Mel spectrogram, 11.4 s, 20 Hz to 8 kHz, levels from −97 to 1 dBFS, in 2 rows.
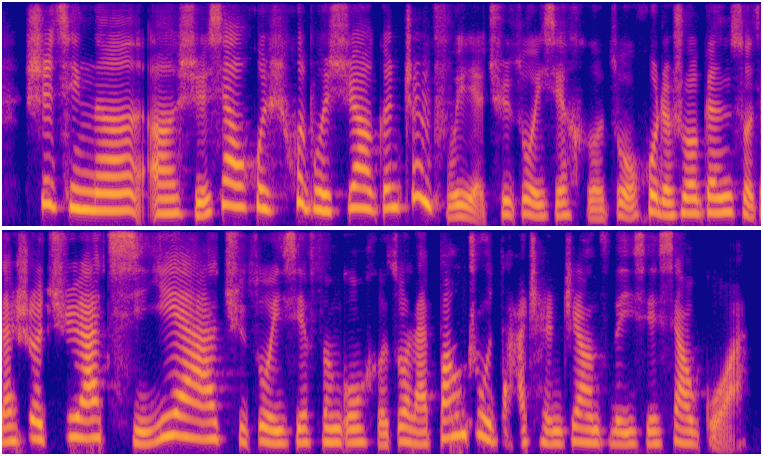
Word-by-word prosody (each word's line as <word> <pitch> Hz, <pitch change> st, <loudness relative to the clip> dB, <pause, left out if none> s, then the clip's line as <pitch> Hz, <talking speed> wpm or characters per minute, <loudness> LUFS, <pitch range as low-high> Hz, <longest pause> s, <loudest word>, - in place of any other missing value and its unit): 事 320 Hz, -2 st, 0 dB
情 265 Hz, -3 st, +3 dB
呢， 230 Hz, -1 st, +4 dB
呃， 195 Hz, +1 st, +1 dB
学 175 Hz, -3 st, 0 dB
校 290 Hz, +6 st, +3 dB
会 275 Hz, -2 st, +1 dB
会 250 Hz, +8 st, -2 dB
不 250 Hz, -3 st, -1 dB
会 230 Hz, -, +6 dB
需 225 Hz, +4 st, -4 dB
要 265 Hz, -1 st, +4 dB
跟 260 Hz, +3 st, -1 dB
政 355 Hz, +2 st, +2 dB
府 145 Hz, -, -4 dB
也 150 Hz, -2 st, -1 dB
去 180 Hz, -, -4 dB
做 185 Hz, -1 st, -2 dB
一 155 Hz, -, 0 dB
些 165 Hz, +1 st, -3 dB
合 125 Hz, -7 st, -7 dB
作， 165 Hz, -, -3 dB
或 215 Hz, +5 st, +1 dB
者 170 Hz, -, +2 dB
说 195 Hz, +2 st, 0 dB
跟 200 Hz, +2 st, +1 dB
所 210 Hz, -, -2 dB
在 190 Hz, +1 st, -1 dB
社 220 Hz, +3 st, +1 dB
区 250 Hz, +4 st, -2 dB
啊、 235 Hz, 0 st, +5 dB
企 165 Hz, -8 st, +1 dB
业 255 Hz, +7 st, +2 dB
啊， 230 Hz, -3 st, +3 dB
去 215 Hz, -3 st, -6 dB
做 185 Hz, 0 st, -1 dB
一 165 Hz, -, +2 dB
些 170 Hz, +2 st, -2 dB
分 180 Hz, 0 st, -2 dB
工 180 Hz, +1 st, -1 dB
合 145 Hz, -5 st, -7 dB
作， 190 Hz, +5 st, -2 dB
来 160 Hz, -2 st, -1 dB
帮 240 Hz, -, 0 dB
助 270 Hz, -4 st, -1 dB
达 180 Hz, -4 st, -7 dB
成 165 Hz, -3 st, -5 dB
这 165 Hz, -, -8 dB
样 175 Hz, -2 st, 0 dB
子 170 Hz, -1 st, -11 dB
的 155 Hz, -, -3 dB
一 155 Hz, -, -2 dB
些 160 Hz, 0 st, -5 dB
效 170 Hz, 0 st, -1 dB
果 155 Hz, -, -8 dB
啊？ -, -, -7 dB
195 Hz, 295 characters per minute, -23 LUFS, 170-240 Hz, -, 会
